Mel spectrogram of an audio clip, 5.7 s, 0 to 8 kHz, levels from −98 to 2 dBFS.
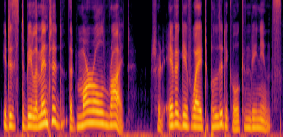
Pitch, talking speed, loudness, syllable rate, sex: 165 Hz, 160 wpm, -17 LUFS, 4.9 syllables/s, female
